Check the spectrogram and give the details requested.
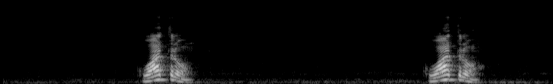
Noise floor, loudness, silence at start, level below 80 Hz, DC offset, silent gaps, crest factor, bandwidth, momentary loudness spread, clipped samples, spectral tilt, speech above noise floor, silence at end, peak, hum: -64 dBFS; -21 LUFS; 1.45 s; -64 dBFS; under 0.1%; none; 24 dB; 15.5 kHz; 13 LU; under 0.1%; -7 dB/octave; 44 dB; 0.75 s; -4 dBFS; none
